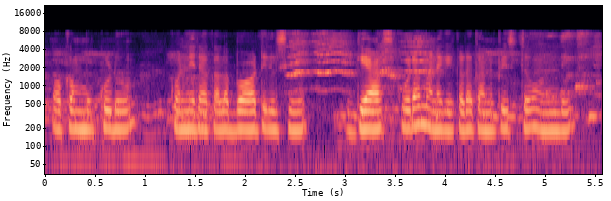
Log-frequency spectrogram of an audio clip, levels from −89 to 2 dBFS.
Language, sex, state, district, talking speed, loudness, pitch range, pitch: Telugu, female, Telangana, Mahabubabad, 120 wpm, -19 LUFS, 185-200 Hz, 190 Hz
